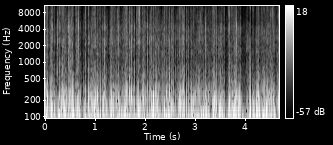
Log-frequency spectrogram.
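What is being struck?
Foam sponge.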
